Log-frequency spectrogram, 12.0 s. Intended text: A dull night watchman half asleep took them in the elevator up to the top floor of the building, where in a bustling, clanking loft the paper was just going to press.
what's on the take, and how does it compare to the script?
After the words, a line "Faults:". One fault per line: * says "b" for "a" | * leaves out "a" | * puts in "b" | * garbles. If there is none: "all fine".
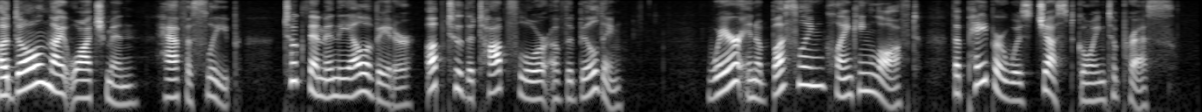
A dull night watchman half asleep took them in the elevator up to the top floor of the building, where in a bustling, clanking loft the paper was just going to press.
Faults:
all fine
